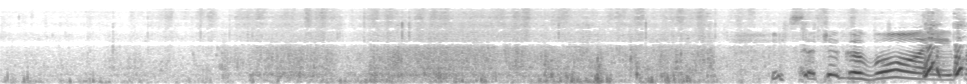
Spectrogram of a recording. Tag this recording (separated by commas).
Animal, Speech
